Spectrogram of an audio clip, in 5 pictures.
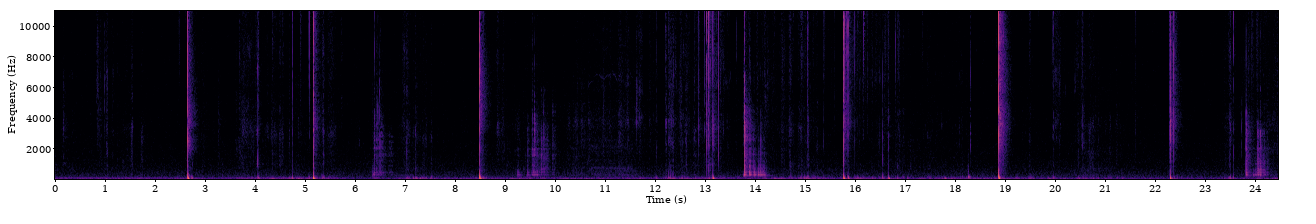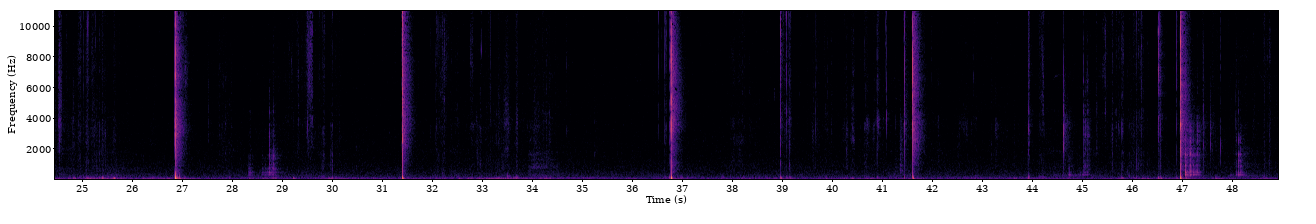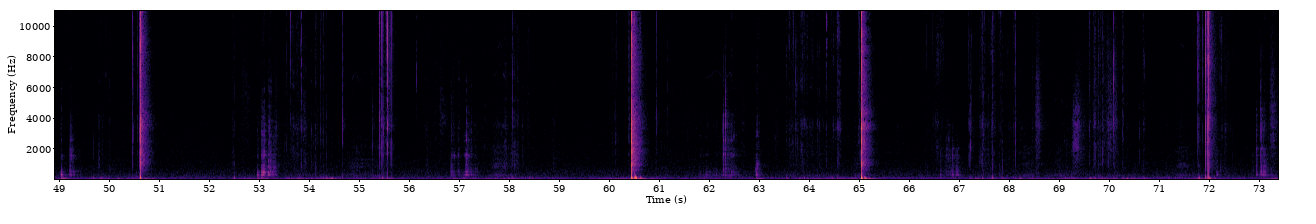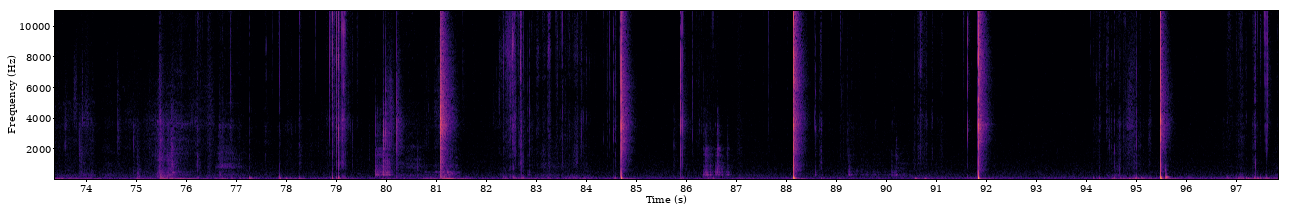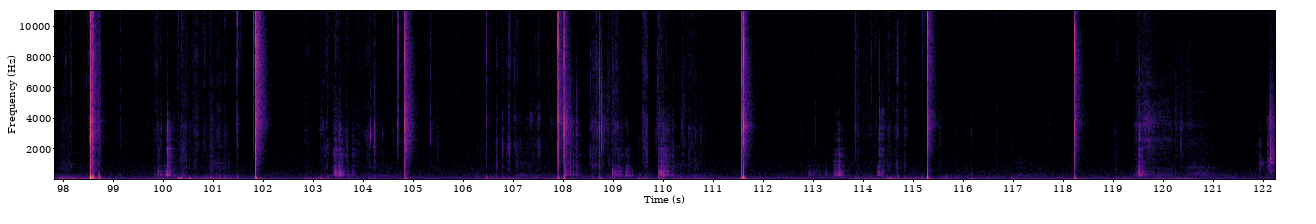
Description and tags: Cracking Sticks One
Sound of popping or crackling wood, log, or kindling burning in a fire. Recorded on a Rode mic and Zoom H4N Pro.
burn, crack, crackle, fire, fireplace, flames, kindling, pop, snap, wood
